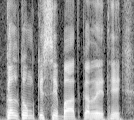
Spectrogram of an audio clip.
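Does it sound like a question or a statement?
statement. It is said flatly, ending like a statement. It states something rather than asking. The speaker calls it wrong.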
